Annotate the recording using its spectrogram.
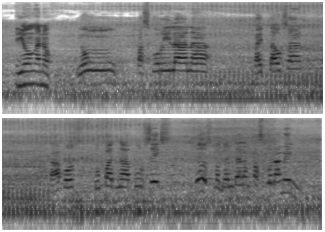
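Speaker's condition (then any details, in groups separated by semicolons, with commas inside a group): No condition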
